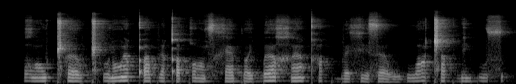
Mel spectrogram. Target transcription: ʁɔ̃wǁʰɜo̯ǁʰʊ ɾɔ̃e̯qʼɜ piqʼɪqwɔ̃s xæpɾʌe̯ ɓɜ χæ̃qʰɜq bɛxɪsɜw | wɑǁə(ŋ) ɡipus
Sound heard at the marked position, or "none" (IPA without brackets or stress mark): q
